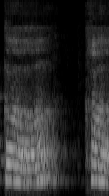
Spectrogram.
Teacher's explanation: अब क ख बोलते समय कोई गूंज उत्पन्न नहीं हुई। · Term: अघोष वर्ण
